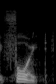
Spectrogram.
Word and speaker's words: Feucht: Sean Foyt. It's spelled F-E-U-C-H-T, Foyt.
